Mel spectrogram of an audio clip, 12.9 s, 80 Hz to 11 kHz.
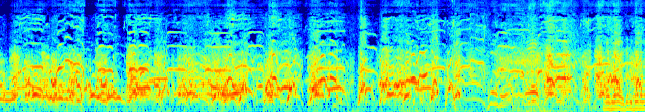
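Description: Sled dogs at the Knik 100 sled dog race in Alaska bark, yip, whine and howl excitedly in a loud, continuous chorus close by, with a person speaking over the noise.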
